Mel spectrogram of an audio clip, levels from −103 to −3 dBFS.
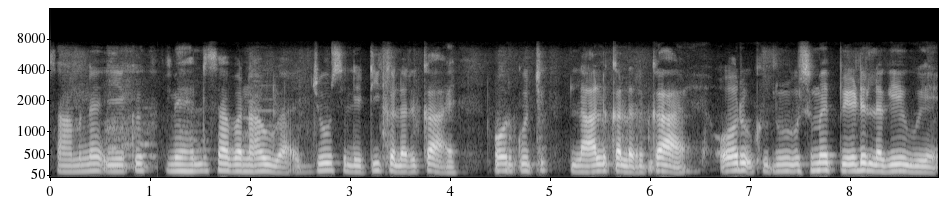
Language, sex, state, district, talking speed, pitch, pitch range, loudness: Hindi, male, Uttar Pradesh, Budaun, 160 wpm, 145 Hz, 130-150 Hz, -23 LUFS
